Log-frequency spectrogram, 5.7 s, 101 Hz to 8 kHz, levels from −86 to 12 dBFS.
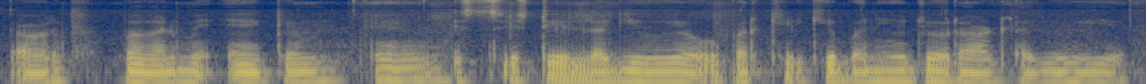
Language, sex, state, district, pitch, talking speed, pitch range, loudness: Hindi, male, Bihar, Saran, 100 Hz, 210 wpm, 95-105 Hz, -17 LUFS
